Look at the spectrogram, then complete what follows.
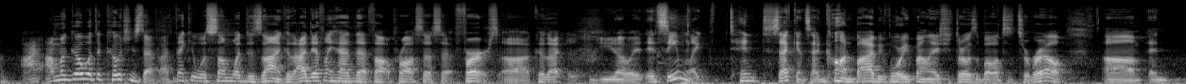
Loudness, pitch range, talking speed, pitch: -20 LUFS, 110-150 Hz, 250 wpm, 125 Hz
